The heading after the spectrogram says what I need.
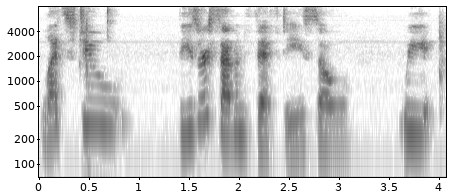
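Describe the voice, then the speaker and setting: A woman's voice: on the high side, expressive, slow. A middle-aged American woman chatting casually and unscripted to viewers as a budgeting vlogger, thinking aloud in her home office. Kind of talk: casual chat to viewers while counting cash.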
